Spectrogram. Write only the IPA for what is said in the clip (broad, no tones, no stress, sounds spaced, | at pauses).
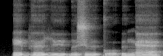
e bʱ ø ʎ yː ɓ ʉ s ʉː k o̰ ʔ ʉ ŋ æ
